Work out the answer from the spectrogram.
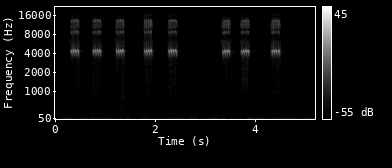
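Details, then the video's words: Cricket song recorded for a sound pack: short bright chirps of three to four rapid pulses each, spaced unevenly with a pause of about a second midway, against a silent background. "Cricket Sounds"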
